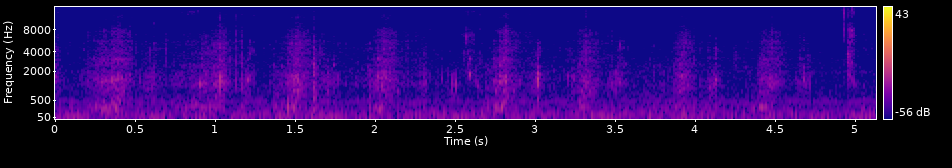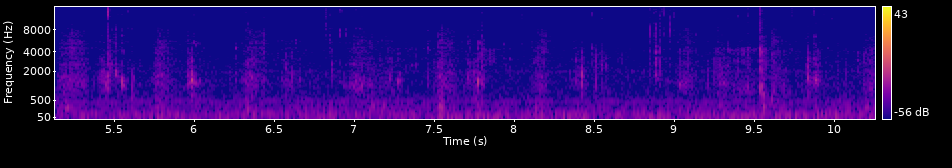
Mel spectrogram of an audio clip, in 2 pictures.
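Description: Close-miked chewing of crunchy Fruity Pebbles cereal in milk: a steady run of small crunches and wet mouth clicks, with a sharp click right at the start and a faint steady hum underneath.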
